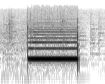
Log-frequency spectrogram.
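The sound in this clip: A telephone call ringing before anyone picks up: one loud, steady buzzing ring tone lasting about a second, then quiet.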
